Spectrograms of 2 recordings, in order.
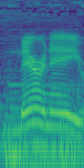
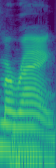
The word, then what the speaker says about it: meringue: glass I'm meringue it's meringue gosh okay yeah that's how you say it I don't know the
